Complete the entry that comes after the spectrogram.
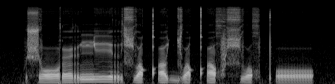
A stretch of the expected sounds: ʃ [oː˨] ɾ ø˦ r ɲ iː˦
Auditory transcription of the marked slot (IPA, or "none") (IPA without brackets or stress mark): oː˧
